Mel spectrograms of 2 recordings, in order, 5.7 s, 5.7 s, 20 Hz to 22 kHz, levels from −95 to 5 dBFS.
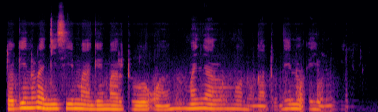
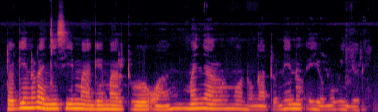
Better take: second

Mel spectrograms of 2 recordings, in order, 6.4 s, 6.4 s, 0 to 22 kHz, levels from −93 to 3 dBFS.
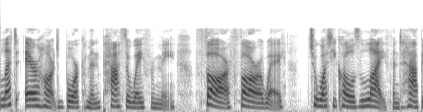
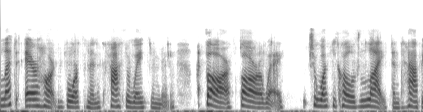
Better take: first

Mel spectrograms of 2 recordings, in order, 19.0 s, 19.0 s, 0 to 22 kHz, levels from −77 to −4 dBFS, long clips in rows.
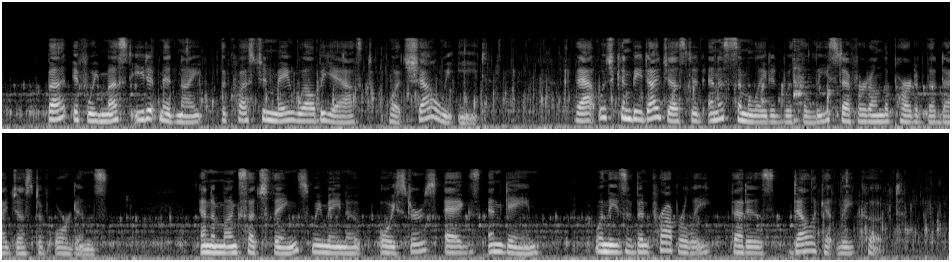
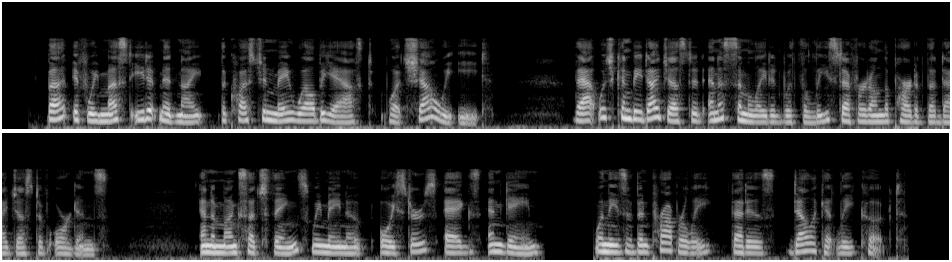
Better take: second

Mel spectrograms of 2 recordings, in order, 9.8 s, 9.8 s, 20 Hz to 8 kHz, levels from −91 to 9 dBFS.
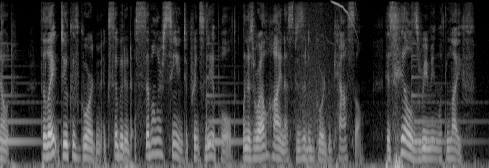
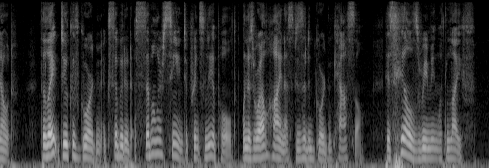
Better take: second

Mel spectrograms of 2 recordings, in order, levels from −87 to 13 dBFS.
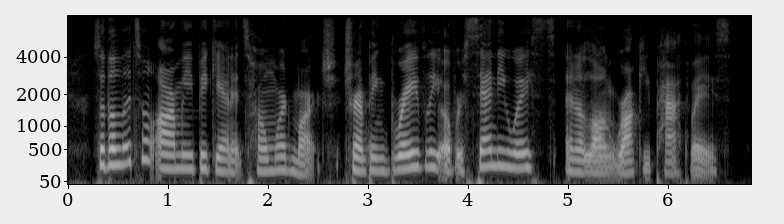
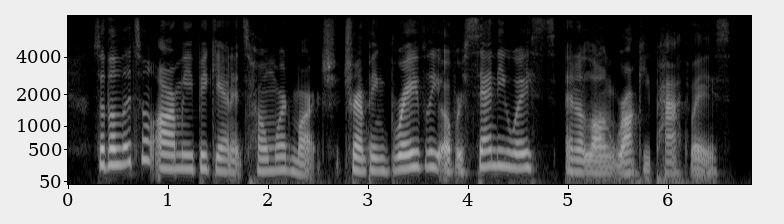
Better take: first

